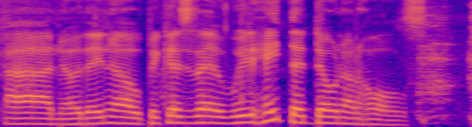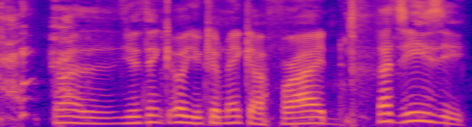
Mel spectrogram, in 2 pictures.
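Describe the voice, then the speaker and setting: A man co-hosting in casual comic banter, deadpan and terse, speaking in short clipped phrases. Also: fairly high pitch, unhurried. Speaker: podcast co-host.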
